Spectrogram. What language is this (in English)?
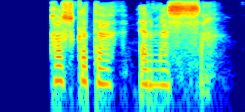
Icelandic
